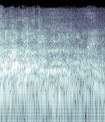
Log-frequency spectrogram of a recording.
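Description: Several people laughing and talking over one another, loudest at the start and fading.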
